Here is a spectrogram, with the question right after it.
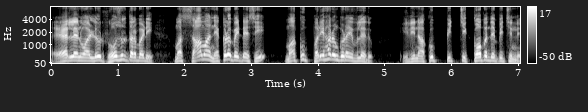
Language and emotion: Telugu, angry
